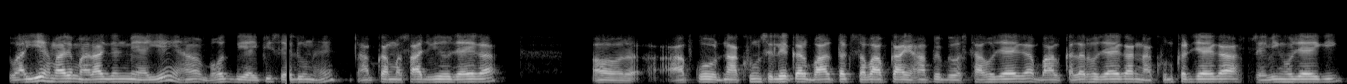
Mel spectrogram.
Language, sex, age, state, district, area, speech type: Hindi, male, 45-60, Uttar Pradesh, Bhadohi, urban, conversation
